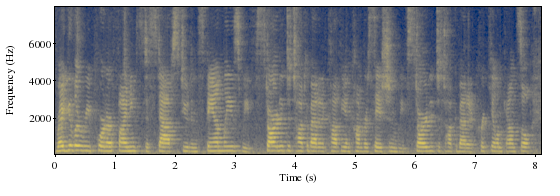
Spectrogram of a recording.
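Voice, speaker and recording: Speaking at a very fast pace with hardly any pauses, a woman keeps a fairly high pitch. Her intonation is monotone and flat, and there is noticeable background noise. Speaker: school administrator. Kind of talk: committee meeting presentation. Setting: school board meeting.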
